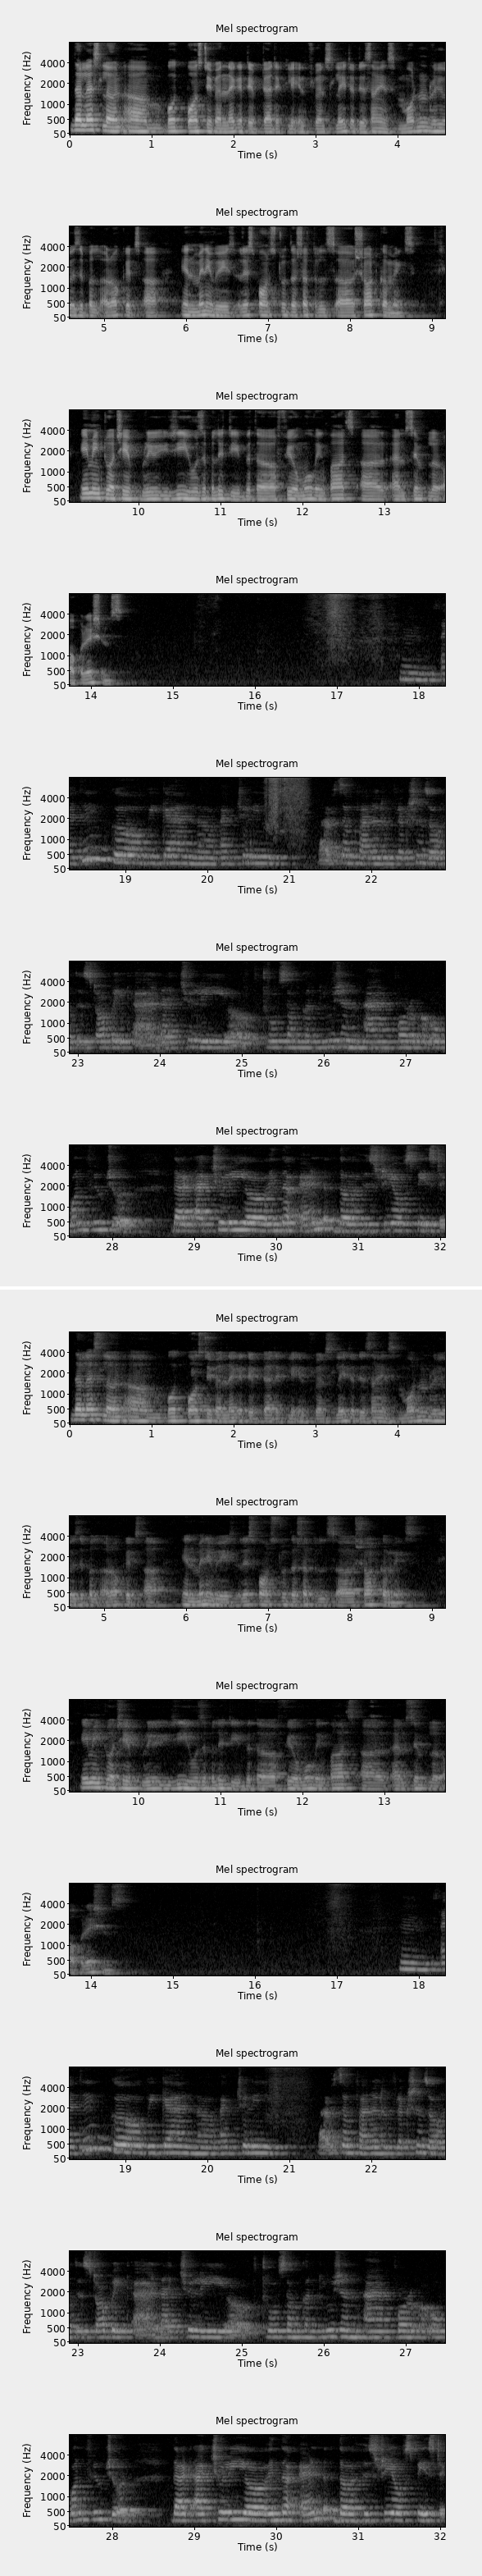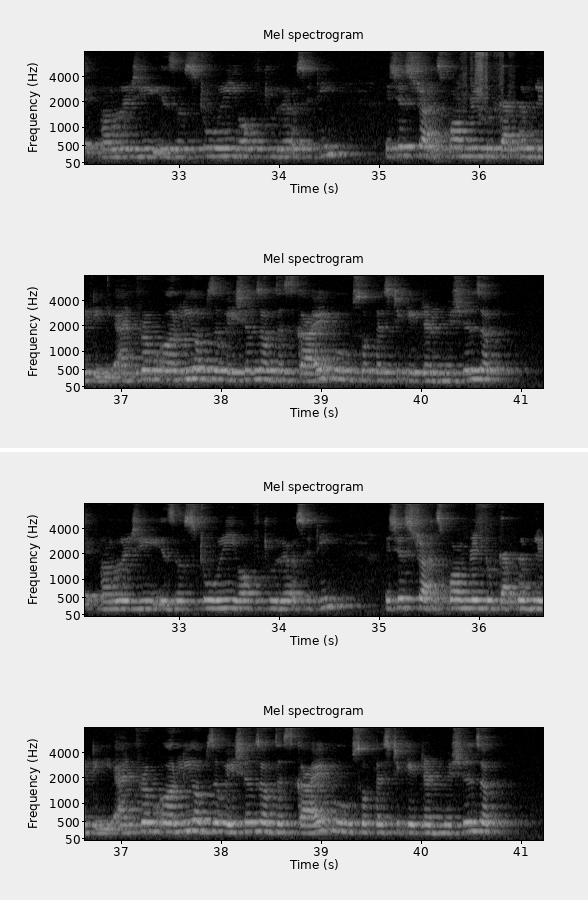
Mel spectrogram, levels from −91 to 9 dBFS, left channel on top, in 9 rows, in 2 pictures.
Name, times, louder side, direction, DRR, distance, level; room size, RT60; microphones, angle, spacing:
voice 1, 0.0-5.7 5.9-8.8 9.1-14.4 16.9-17.5 20.7-21.2, left 6 dB, 60° left, 14 dB, 0.3 m, -34 dB
voice 2, 17.8-20.8 21.3-34.6 35.1-40.7, right 3 dB, 55° right, 1 dB, 1.4 m, -38 dB
10.5 x 4.8 x 2.9 m, 0.74 s
head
